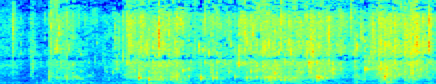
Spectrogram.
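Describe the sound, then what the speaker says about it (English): Rinse water with dye draining from a sink or basin while dyeing a T-shirt, a steady gurgling, splashing flow heard up close, alone. "So I'm going to let that drain out now."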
